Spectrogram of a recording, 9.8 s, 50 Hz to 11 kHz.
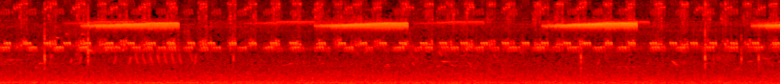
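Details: Field cricket (Gryllus campestris) singing at ponds in the Draga valley on 18 June 2023: a steady, rapid run of high shrill chirps with a thin, sustained whistle-like tone repeating above them.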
